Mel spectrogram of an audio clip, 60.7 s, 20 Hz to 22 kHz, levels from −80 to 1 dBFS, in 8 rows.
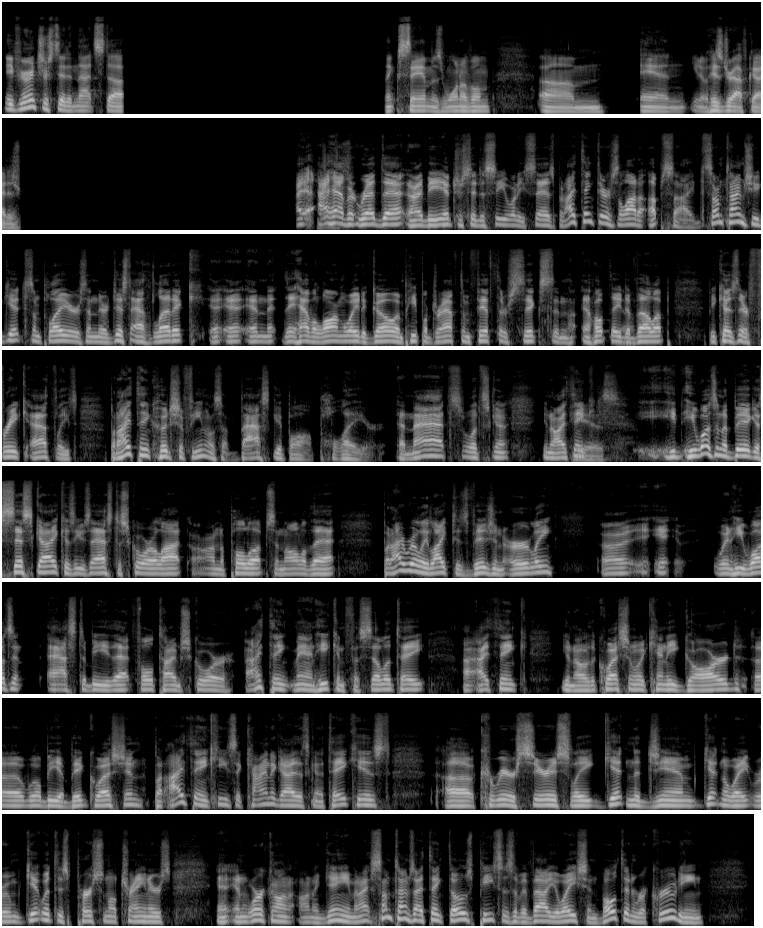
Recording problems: audio cutting out; at 1 s for 2.5 s and at 8 s for 2.5 s

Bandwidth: 13.5 kHz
